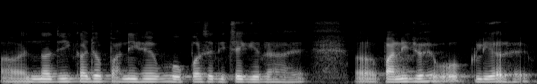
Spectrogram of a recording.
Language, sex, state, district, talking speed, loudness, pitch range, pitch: Hindi, male, Chhattisgarh, Sukma, 235 wpm, -18 LUFS, 115-130 Hz, 125 Hz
